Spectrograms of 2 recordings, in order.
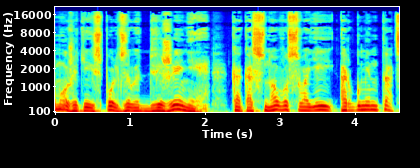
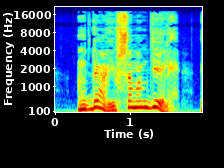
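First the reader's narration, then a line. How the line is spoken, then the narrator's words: Cheerful. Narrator (Russian): весело сказал один из лиценциатов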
